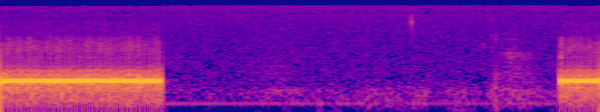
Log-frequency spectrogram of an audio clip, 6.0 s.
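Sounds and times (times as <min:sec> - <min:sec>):
telephone ringback tone on outgoing call: 0:00.0 - 0:01.6, 0:05.6 - 0:05.9.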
